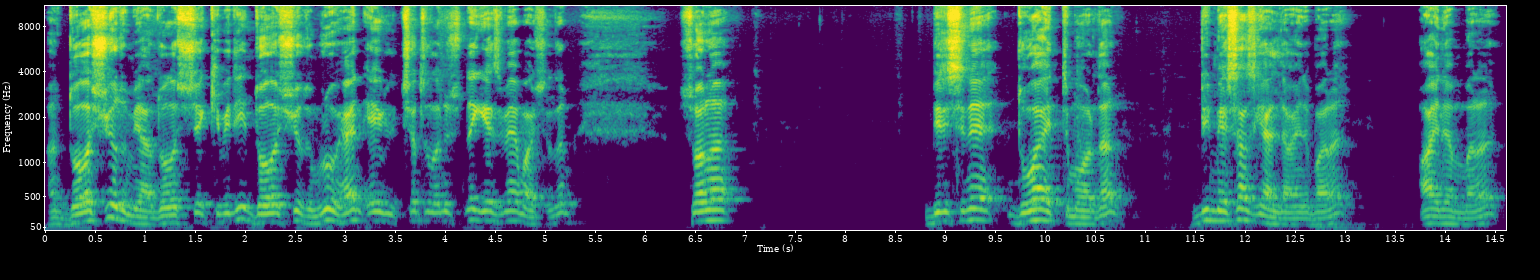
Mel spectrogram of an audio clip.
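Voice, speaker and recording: Man, mid pitch, earnest storyteller recounting his experience at a lodge gathering, slight background noise. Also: normal speed, pauses often. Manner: earnest, emotional storytelling with quoted dialogue. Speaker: Sufi disciple telling his story. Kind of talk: casual spoken testimony.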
